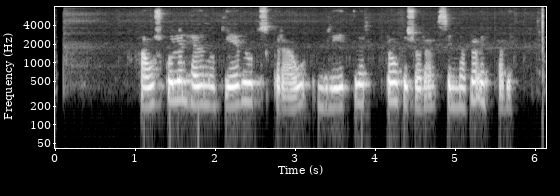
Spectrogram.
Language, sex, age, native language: Icelandic, female, 40-49, Icelandic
